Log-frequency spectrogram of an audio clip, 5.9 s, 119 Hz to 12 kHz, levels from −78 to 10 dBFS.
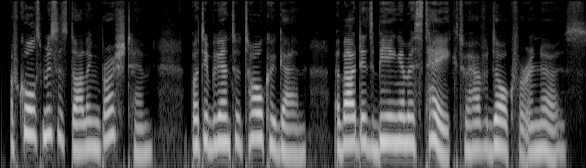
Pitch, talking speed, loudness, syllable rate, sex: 220 Hz, 245 wpm, -17 LUFS, 6.5 syllables/s, female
